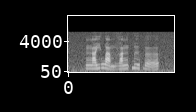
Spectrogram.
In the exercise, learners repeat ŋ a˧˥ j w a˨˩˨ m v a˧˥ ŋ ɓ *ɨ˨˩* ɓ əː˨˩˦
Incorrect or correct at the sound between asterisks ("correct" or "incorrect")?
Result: incorrect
